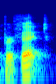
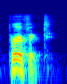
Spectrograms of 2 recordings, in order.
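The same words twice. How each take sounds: First: "perfect" stressed on its second syllable, per-FECT; wrong syllable stressed. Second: Said in the usual way. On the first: Shown as a demonstration. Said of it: "Put the wrong emphasis". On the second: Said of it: "I don't know why I said perfect".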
